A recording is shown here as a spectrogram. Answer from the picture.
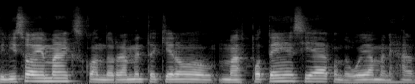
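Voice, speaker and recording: Against a quiet background, a man talks at a moderate pace with a medium pitch and fairly even intonation. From Colombia. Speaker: programming youtuber; programming channel host. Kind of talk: live stream Q&A. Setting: live stream. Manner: casual, many filler words. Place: home room.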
